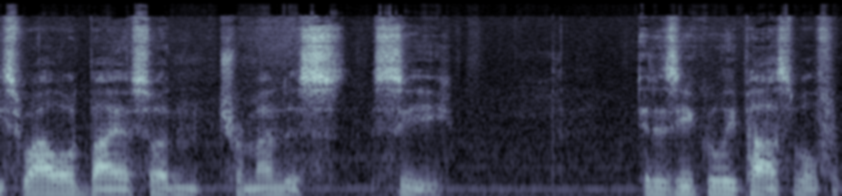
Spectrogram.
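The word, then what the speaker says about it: seiche: there also exist other very destructive and unusual SE waves this word is spelled SEI CH usually the product of underwater landslides caused by the pulling apart of a fault in the Earth's crust The Siege waves smaller in height are not as Sensational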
